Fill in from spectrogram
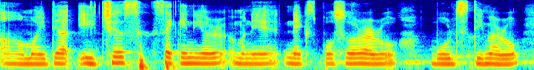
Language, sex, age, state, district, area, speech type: Assamese, female, 18-30, Assam, Kamrup Metropolitan, urban, spontaneous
